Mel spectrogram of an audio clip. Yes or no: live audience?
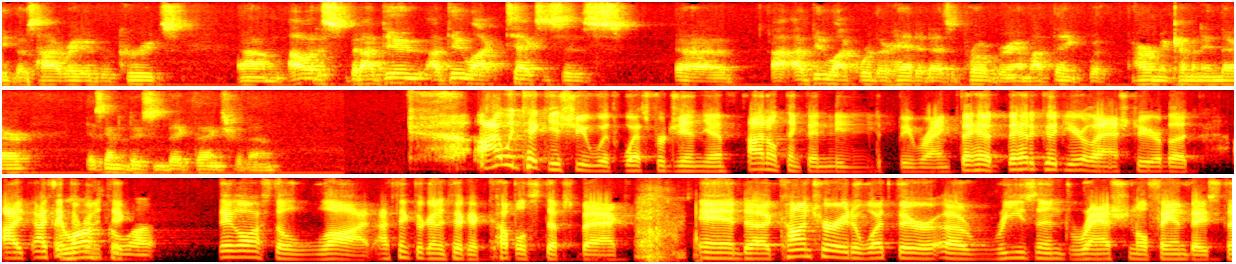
no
